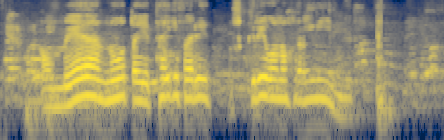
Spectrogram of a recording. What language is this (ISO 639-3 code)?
isl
